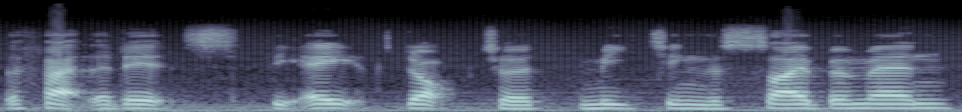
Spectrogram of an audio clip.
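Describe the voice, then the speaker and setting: A man giving an informal review commentary as a reviewer, in a conversational, somewhat hesitant and measured manner. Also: fairly high pitch, completely flat delivery.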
